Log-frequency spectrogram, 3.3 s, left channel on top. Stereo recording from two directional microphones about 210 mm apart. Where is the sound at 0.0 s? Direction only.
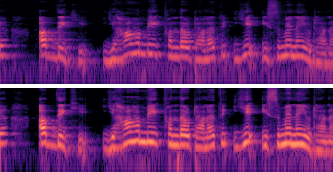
40° right (ahead or behind).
